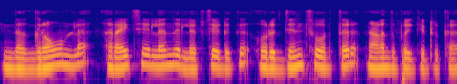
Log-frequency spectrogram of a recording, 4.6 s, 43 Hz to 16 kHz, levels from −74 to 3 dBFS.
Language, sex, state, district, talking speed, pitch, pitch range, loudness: Tamil, male, Tamil Nadu, Namakkal, 155 wpm, 145 Hz, 135-160 Hz, -18 LUFS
